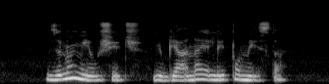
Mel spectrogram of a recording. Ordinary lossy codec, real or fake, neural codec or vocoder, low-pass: none; fake; codec, 16 kHz, 2 kbps, FunCodec, trained on LibriTTS, 25 frames a second; none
